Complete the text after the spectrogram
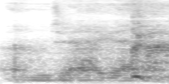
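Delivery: low, lightly voiced dragon; a hint of a growly dragon; dragon impression. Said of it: "Alright, you ready?".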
